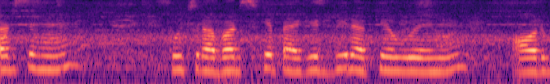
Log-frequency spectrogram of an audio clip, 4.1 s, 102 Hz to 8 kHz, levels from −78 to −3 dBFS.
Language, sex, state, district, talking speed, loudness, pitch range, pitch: Hindi, female, Uttar Pradesh, Jalaun, 175 wpm, -22 LUFS, 205-225 Hz, 215 Hz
